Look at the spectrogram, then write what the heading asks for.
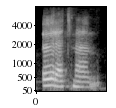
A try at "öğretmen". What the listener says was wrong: Yeah, you just have to make ö a little bit longer. Öğretmen.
